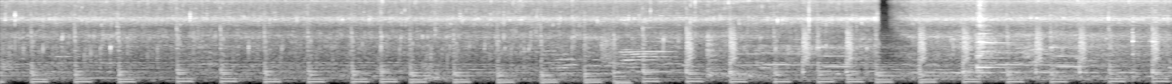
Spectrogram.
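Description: Lentil pakoras sizzle in hot oil with a steady soft bubbling crackle, under a regular rhythmic thumping in the background.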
